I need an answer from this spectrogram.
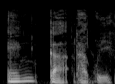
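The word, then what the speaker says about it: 앵가 (演歌): 일본의 대중가요는 연가라고 쓰고 한자어로 연가라고 쓰고 그들 말로 앵가라고 읽습니다.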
